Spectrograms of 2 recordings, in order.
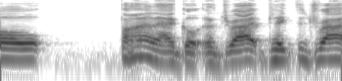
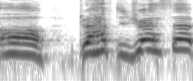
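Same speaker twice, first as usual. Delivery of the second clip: put-on panicked freaking out, pitched higher; 7 semitones higher than usual. Retelling asking whether to dress up for a callback: imitating own panicked self. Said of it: "So I'm freaking out".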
